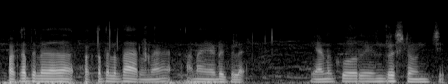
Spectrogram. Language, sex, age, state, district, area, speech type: Tamil, male, 18-30, Tamil Nadu, Kallakurichi, rural, spontaneous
